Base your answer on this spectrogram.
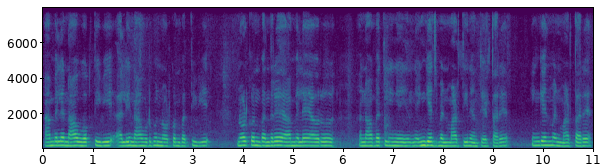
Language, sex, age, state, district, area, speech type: Kannada, female, 60+, Karnataka, Bangalore Rural, rural, spontaneous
